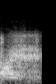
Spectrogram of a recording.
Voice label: callout code three, combine suppressor; Half Life Alyx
